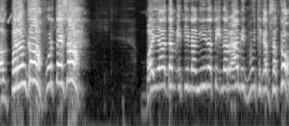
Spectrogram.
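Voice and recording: Putting on a character voice, a man speaks at an extremely high pitch with vocal fry and a bright, sharp tone. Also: ordinary pitch variation, fairly quick pace.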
